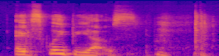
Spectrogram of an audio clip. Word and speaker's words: Asclepios: Asclepios.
